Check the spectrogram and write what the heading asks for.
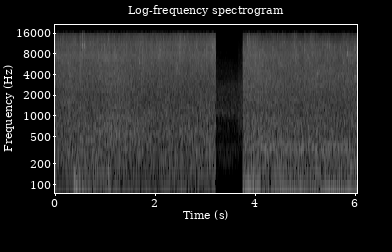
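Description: Steady outdoor hiss with a low rumble underneath, broken by a sudden half-second dropout to near silence about three seconds in.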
